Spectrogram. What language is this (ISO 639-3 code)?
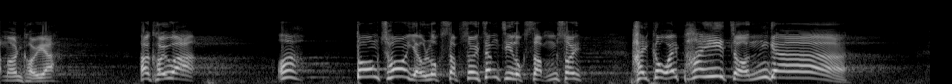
yue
